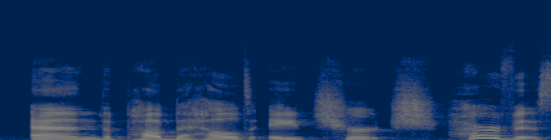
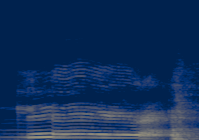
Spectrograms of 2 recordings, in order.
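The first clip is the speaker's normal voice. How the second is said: mock retch; 6 dB louder than usual. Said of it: "are just like".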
